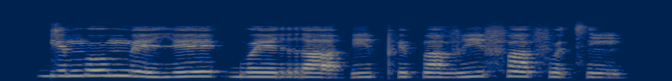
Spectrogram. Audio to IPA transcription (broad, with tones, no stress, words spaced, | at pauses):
ɡe˦moː˦meː˨jeː˦ | ɡʷeː˨ra˨ | i˨ pʰɪ˨pã˨viː˦ fã˦fʊ˨ t͡sĩ˨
